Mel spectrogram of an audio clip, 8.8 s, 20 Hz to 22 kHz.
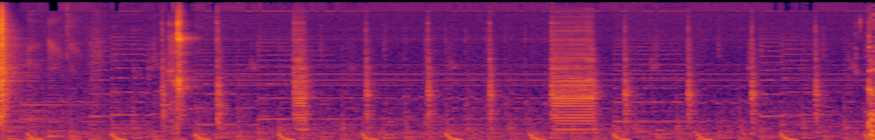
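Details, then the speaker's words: Floppy drive installed in an Amiga 1200 Eyetech EZ Tower, first power-up test. Regular sharp ticks and short buzzy head-step bursts as a disk loads, with no grinding or stalling. Normal seek and load. "okay nice it's alive it's making the right noises let's see if it actually loads the"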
